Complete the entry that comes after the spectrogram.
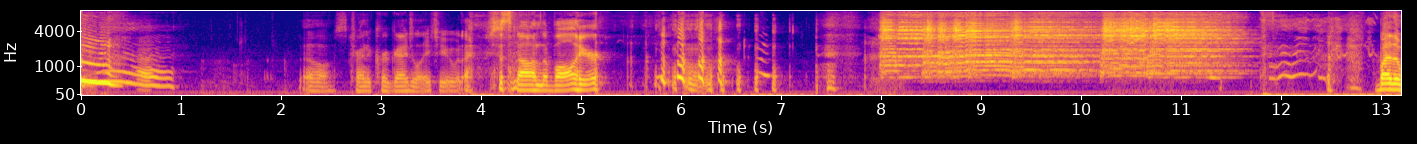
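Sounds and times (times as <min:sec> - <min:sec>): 
speech: 0:02.5 - 0:07.6, 0:13.0 - 0:13.1
party noisemaker honking: 0:08.0 - 0:11.8.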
